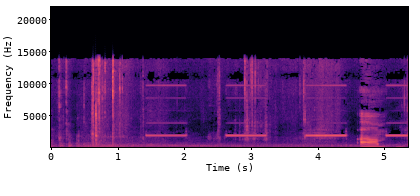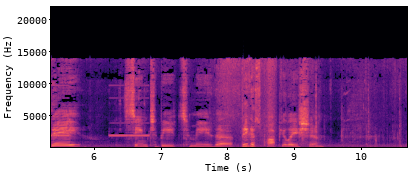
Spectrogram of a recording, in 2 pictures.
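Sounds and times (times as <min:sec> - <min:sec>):
car engine cranking and idling: 0:00.0 - 0:10.6
electronic dashboard chime beeping: 0:01.4 - 0:05.6, 0:06.2 - 0:07.0
speech: 0:04.6 - 0:05.9, 0:06.5 - 0:09.6.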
